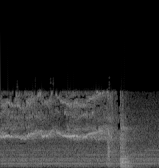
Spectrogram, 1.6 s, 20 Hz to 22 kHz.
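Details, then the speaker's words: Conveyor dual-drive demonstrator with Model 220 motorized pulleys at head and tail on flux vector VFDs; with the brake set, the rubber belt squeals steadily, wavering slightly over motor hum, as it slides across the stationary lagged snub pulley. "In fact, you can hear the squealing of the rubber belt sliding over the lagged snub pulley, which is stationary."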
